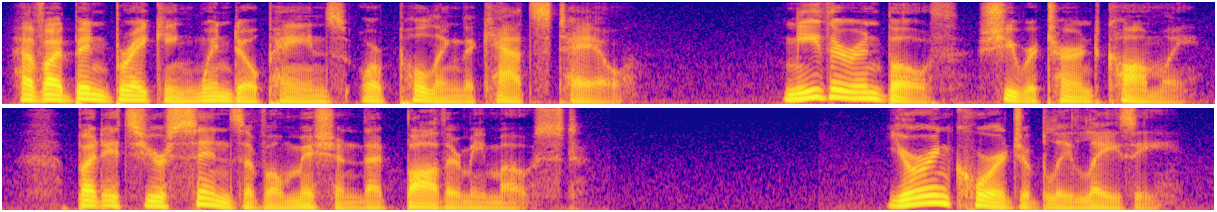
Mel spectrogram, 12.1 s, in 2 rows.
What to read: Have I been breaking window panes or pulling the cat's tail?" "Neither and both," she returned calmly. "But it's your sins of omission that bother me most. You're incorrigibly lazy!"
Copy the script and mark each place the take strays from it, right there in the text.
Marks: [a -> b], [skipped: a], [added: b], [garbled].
Have I been breaking window panes or pulling the cat's tail?" "Neither and both," she returned calmly. "But it's your sins of omission that bother me most. You're incorrigibly lazy!"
